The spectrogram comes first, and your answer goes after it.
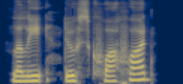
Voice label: Alternative Resources, Lushootseed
